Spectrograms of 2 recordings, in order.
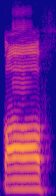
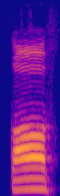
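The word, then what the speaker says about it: قاف: কি বলল জিহ্বার গোড়া এই গোড়ার উপরের যে তালু আছে এর সাথে লাগাইয়া কফ উচ্চারণ করতে হয় যেমন কফ কফ কফ হ্যাঁ উচ্চারণ গুলো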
